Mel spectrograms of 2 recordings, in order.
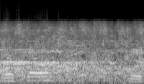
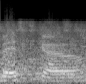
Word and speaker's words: Bisco: Is it at Briscoe? It's Bisco. There's no R.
